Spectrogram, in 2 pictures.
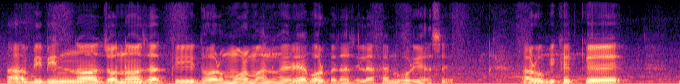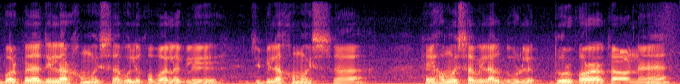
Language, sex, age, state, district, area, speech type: Assamese, male, 60+, Assam, Barpeta, rural, spontaneous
